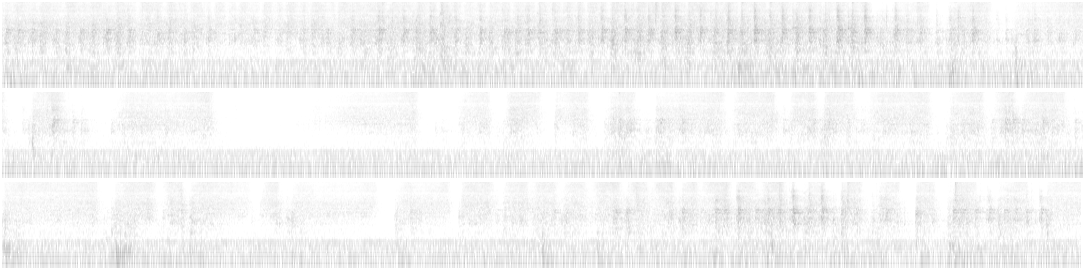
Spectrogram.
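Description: Bristle brush rubbing and dabbing oil paint on a stretched canvas, a faint dry scratchy scrubbing that is loudest a few seconds in, over a steady low hum.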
